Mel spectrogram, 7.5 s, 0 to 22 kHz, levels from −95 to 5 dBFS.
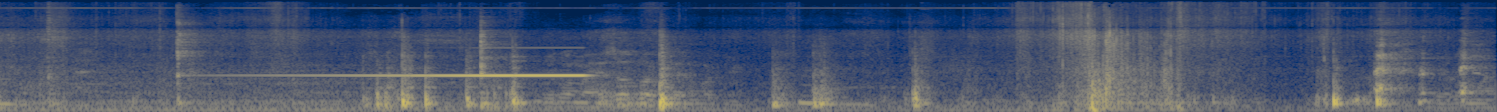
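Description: From 0.89 s to 3.04 s, a microphone is picking up the loudspeaker it feeds, and at 1.5 kHz the gain around that loop exceeds one. That single frequency reinforces itself on every pass, so a loudspeaker feedback squeal appears. It starts faintly and swells over roughly a second and a half into a piercing, steady tone that rises to about 10 dB above the rest of the sound before the squeal stops.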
